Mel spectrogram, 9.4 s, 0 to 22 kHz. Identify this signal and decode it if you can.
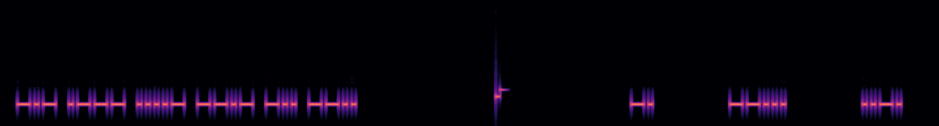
Morse code, heard as a keyed tone, about 28 wpm, spaced as for 18 wpm, 700 Hz. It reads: KJ4QDZ N7F
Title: USA Call Signs - 6x Character Spacing - 28wpm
